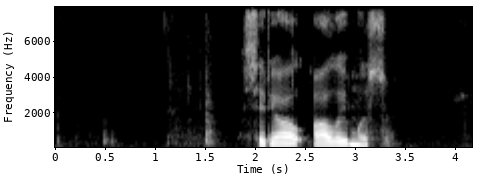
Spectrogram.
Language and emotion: Russian, neutral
